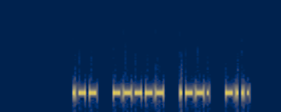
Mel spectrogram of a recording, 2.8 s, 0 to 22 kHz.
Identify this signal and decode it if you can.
Morse code, heard as a keyed tone, about 46 wpm, spaced as for 32 wpm, 700 Hz. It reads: W0PB
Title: USA Call Signs - 4 Characters - 2x Character Spacing - 45wpm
